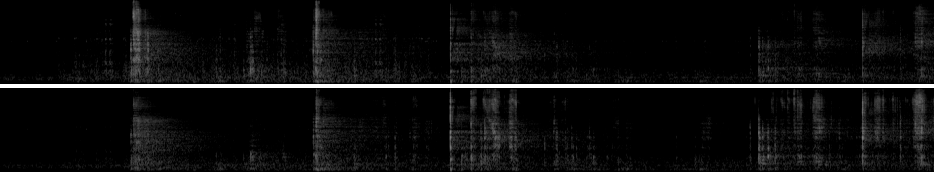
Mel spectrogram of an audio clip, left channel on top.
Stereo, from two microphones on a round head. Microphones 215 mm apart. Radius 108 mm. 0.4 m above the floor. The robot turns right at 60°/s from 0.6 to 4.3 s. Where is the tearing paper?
35° left (ahead or behind), 0.5 m; by 9.4 s 35° right (ahead or behind), 0.5 m.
